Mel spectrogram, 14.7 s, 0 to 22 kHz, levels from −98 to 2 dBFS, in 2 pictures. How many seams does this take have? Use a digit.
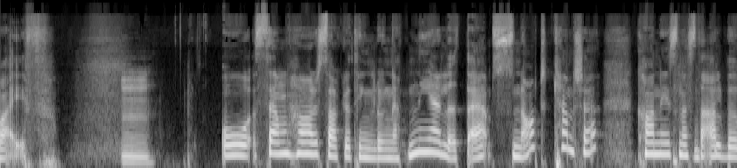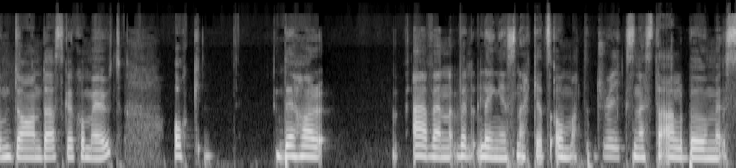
1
